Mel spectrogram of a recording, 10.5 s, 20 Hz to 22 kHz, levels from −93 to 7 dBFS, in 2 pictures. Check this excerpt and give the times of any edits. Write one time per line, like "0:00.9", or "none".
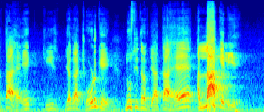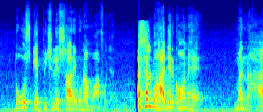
0:08.1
